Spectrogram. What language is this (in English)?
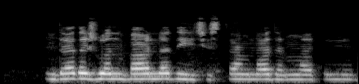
Pashto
